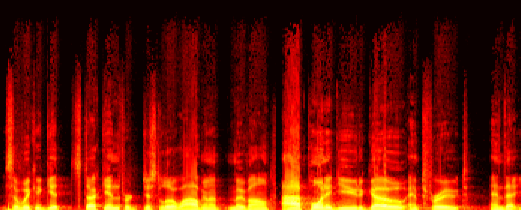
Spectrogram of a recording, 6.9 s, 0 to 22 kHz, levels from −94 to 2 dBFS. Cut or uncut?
cut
